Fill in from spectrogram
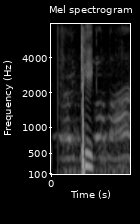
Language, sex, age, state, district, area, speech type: Santali, female, 18-30, West Bengal, Paschim Bardhaman, rural, read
